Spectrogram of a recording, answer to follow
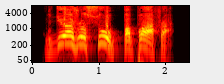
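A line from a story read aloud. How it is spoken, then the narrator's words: Shouting with mouth full. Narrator (Russian): закричал Генрих с набитым ртом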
